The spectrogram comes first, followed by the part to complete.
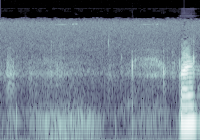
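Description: A pause in speech: faint, steady background noise of the recording, then a voice starts speaking loudly near the end.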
